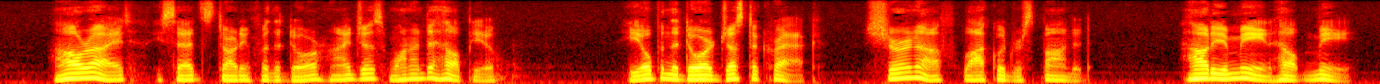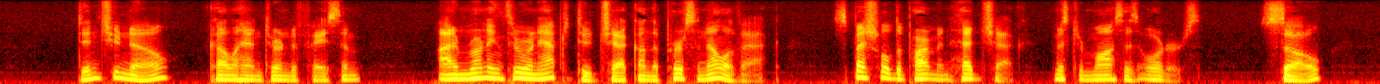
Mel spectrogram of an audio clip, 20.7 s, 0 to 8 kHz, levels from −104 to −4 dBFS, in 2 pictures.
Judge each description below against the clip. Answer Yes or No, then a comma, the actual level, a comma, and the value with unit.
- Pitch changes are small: No, average, 4.1 semitones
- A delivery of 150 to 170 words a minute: Yes, average, 160 wpm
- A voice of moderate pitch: No, low, 110 Hz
